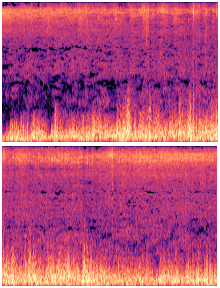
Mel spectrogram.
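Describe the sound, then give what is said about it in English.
A loud train runs alongside with a steady, continuous low rumbling roar, overlaid by a thin, constant high-pitched whine, and no one speaks. “The train's still beside us. It's pretty loud.”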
